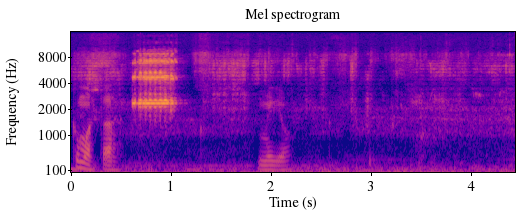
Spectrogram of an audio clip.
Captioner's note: beeping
